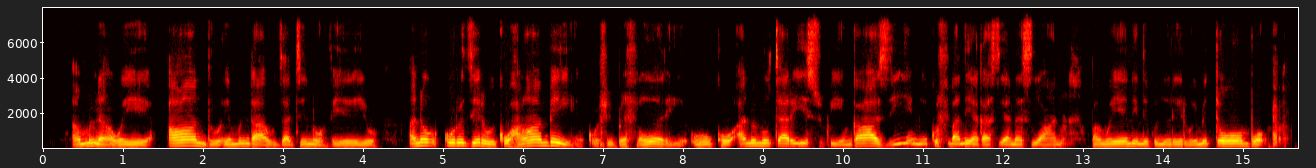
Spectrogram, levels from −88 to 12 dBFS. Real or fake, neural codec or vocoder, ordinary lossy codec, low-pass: fake; codec, 16 kHz, 4.8 kbps, FACodec; Opus, 64 kbps; 7.2 kHz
